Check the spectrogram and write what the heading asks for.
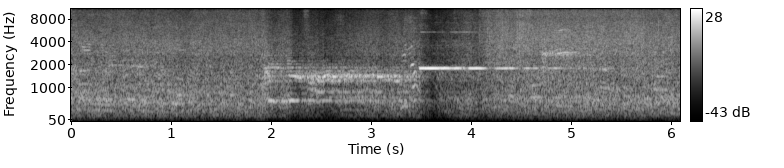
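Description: Electronic start signal of a backstroke swimming race: a single steady beep about three and a half seconds in, lasting a second or so, over the crowd chatter of an indoor pool hall.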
